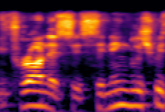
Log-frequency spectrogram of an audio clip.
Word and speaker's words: phronesis: first how do you in italian we say phronesis in english we say francis how do you say it in greek in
